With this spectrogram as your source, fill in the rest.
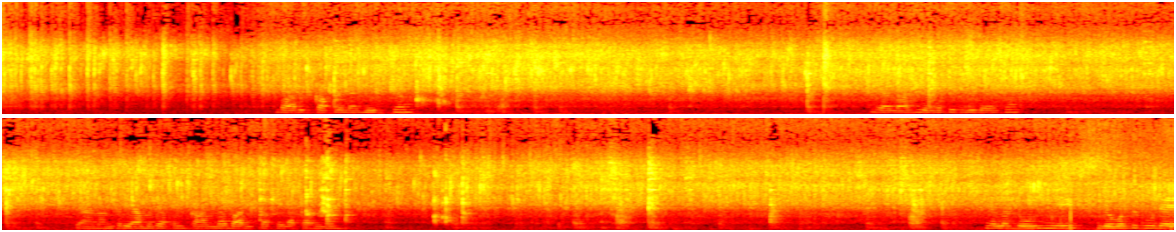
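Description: Food sizzles steadily in hot oil.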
